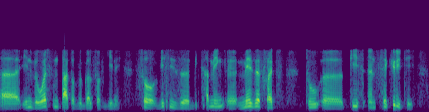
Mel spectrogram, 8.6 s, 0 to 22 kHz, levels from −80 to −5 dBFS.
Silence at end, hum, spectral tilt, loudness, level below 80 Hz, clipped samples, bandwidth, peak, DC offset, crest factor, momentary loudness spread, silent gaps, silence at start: 0.35 s; none; -3.5 dB/octave; -27 LUFS; -84 dBFS; under 0.1%; 3.8 kHz; -6 dBFS; under 0.1%; 22 dB; 13 LU; none; 0 s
